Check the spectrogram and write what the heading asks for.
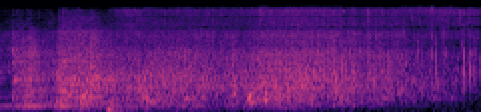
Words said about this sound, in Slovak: Namiesto horúčavy ho zaleje chladná voda.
